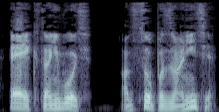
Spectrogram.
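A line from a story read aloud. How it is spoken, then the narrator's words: Commanding tone. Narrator (Russian): приказным тоном распорядился он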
